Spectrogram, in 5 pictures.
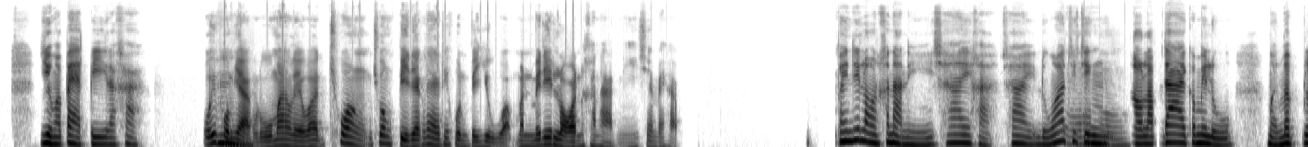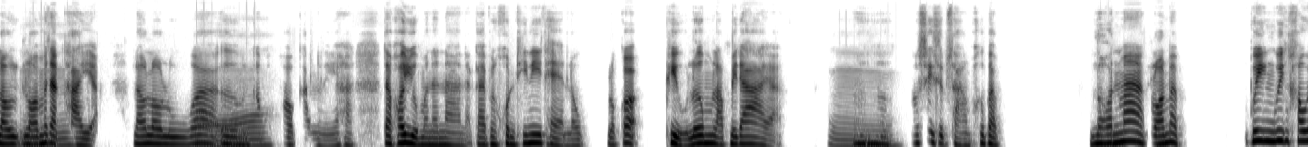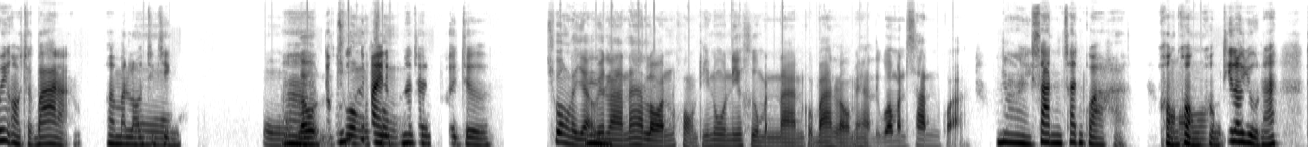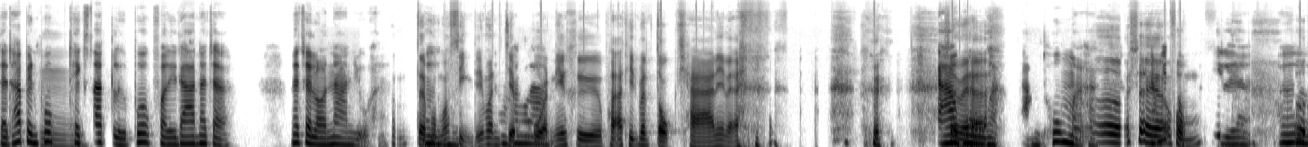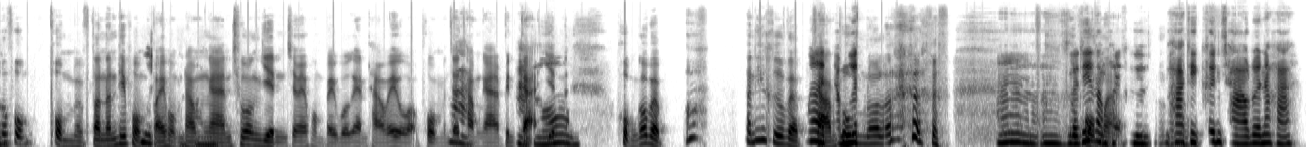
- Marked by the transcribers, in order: distorted speech; mechanical hum; tapping; static; chuckle; laughing while speaking: "ครับ ?"; chuckle; other noise
- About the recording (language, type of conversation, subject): Thai, unstructured, การออกกำลังกายช่วยเปลี่ยนแปลงชีวิตของคุณอย่างไร?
